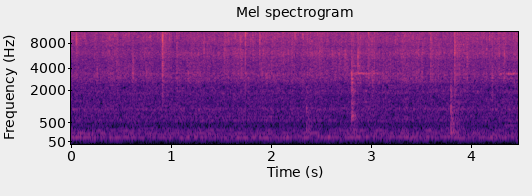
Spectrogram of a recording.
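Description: Onions frying in a home kitchen under a loud running chimney range hood: a dense, steady roar and sizzle fill the whole stretch, with a few faint clinks of stirring and no voices.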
